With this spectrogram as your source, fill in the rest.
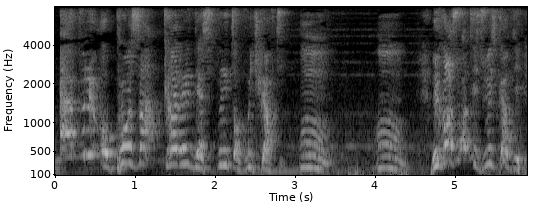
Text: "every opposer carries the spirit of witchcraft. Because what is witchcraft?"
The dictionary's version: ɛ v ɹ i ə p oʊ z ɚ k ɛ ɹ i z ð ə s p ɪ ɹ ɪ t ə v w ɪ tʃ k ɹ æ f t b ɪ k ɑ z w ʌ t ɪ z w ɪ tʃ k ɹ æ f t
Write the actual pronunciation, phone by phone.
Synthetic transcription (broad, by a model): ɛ v ɹ i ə p oʊ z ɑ k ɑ ɹ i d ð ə s p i ɹ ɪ t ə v w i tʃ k ɹ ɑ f t b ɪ k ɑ s w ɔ t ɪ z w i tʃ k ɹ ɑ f t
